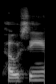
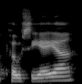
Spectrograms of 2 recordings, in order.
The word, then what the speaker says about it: Posey: Remember how I said about Posey, how I always want to go Posiea?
